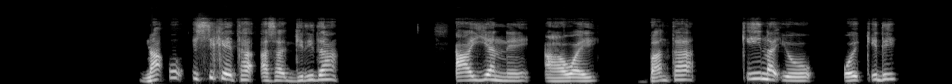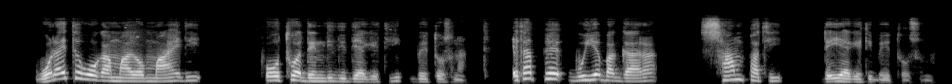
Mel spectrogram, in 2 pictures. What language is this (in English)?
Wolaytta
